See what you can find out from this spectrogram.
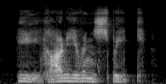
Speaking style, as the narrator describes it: the main pirate said in a less piratey voice

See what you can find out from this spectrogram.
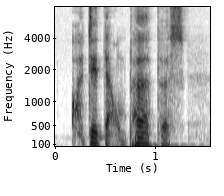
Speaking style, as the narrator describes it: whispered Freddie

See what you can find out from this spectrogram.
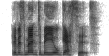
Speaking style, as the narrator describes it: she shouted back

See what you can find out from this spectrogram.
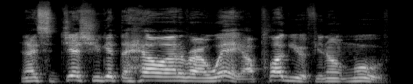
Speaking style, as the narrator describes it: Charlie shouted

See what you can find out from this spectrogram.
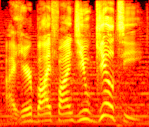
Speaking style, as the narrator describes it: cried the king of Babylon

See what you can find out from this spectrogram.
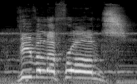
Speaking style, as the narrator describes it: the Frenchman yelled

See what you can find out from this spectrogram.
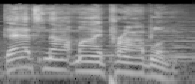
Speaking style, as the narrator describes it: she snapped

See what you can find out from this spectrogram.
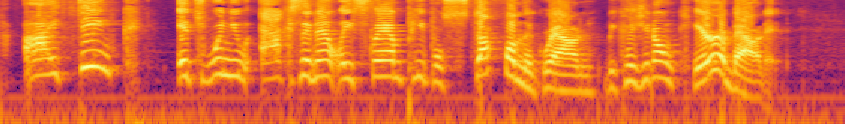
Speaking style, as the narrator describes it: Pearson yelled

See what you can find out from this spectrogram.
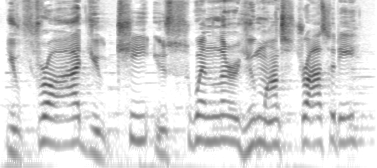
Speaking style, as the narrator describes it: cried

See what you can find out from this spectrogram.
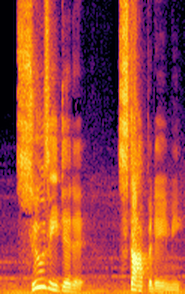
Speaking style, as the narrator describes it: father speak so sharply

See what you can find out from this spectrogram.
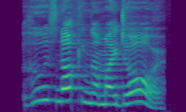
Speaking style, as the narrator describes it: she called out

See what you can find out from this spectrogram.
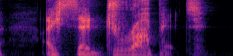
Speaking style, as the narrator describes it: he growled

